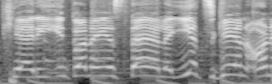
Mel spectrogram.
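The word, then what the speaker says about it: Cawdur: It's your boy C-A-W-D-U-R, pronounced Caddy.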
